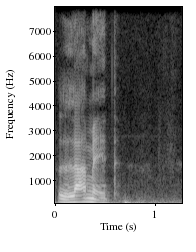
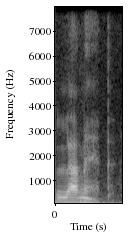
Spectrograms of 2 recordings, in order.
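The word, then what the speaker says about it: למד: 라메드가 아니고요. 라메드라고 하지 마십시오. 절대로 라메드. 그러니까 강세도 앞에 있습니다.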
